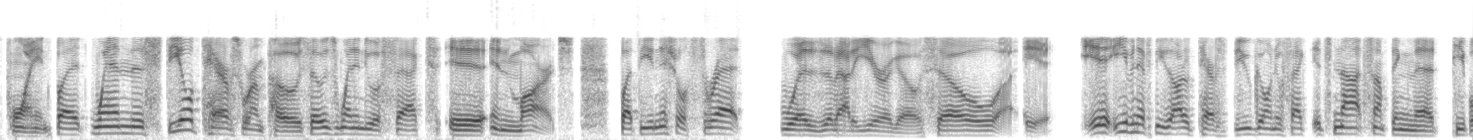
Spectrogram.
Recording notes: jumps on the phone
